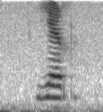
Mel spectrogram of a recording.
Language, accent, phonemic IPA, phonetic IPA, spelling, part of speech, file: Armenian, Eastern Armenian, /jeʁ/, [jeʁ], եղ, noun, Hy-եղ.ogg
- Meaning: alternative form of յուղ (yuġ)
